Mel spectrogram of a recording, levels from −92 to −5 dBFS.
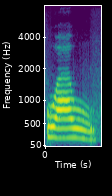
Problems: constant background noise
